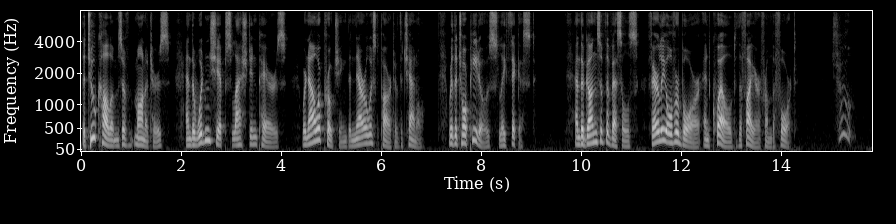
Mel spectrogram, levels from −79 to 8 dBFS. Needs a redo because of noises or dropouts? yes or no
yes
